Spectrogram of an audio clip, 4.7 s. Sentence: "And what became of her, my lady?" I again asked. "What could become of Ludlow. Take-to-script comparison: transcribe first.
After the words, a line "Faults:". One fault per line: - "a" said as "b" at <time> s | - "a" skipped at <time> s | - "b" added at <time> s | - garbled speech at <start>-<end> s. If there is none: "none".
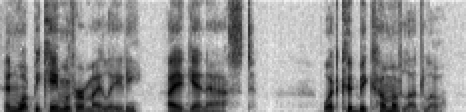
"And what became of her, my lady?" I again asked. "What could become of Ludlow.
Faults:
none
